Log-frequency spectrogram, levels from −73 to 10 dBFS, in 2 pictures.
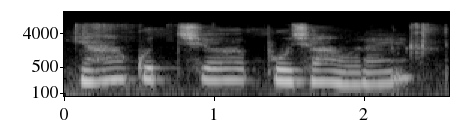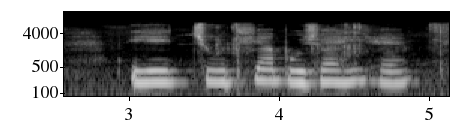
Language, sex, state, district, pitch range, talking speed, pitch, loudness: Hindi, female, Gujarat, Valsad, 200-225 Hz, 130 wpm, 210 Hz, -18 LUFS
